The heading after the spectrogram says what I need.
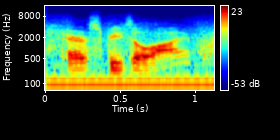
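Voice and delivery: ordinary talk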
